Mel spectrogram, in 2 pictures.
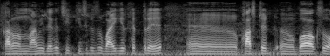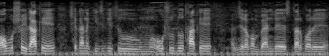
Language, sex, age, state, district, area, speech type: Bengali, male, 30-45, West Bengal, Cooch Behar, urban, spontaneous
